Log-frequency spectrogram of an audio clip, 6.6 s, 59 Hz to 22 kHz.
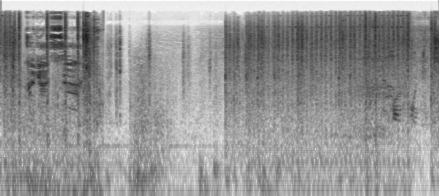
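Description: Rapid automatic gunfire in a shooter game using a QQ9 build crackles loudly in dense bursts, with brief lulls and overlapping game voice callouts.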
